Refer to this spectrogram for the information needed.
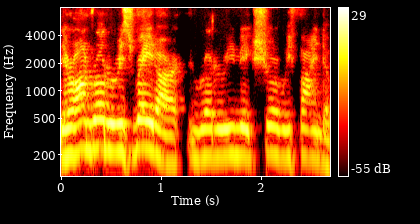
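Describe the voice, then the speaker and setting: With an American accent and an ordinary speaking voice, a woman of medium pitch talks at a fairly quick pace. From Florida. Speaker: hospital charity worker. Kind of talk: Q&A answer.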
